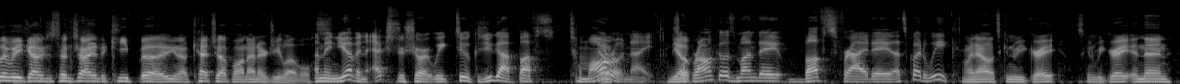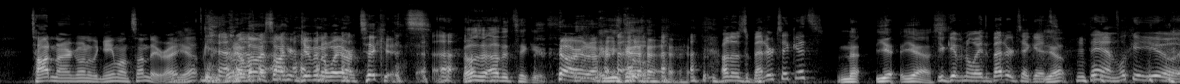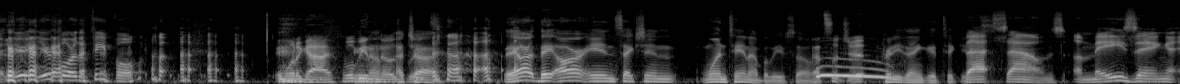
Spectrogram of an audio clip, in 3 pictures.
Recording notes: coming to you LIVE from the DNVR Bar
